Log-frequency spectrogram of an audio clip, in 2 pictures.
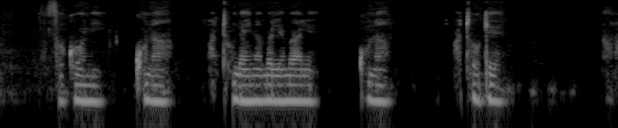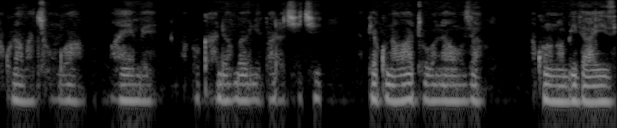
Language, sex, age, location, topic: Swahili, male, 18-24, Kisumu, finance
